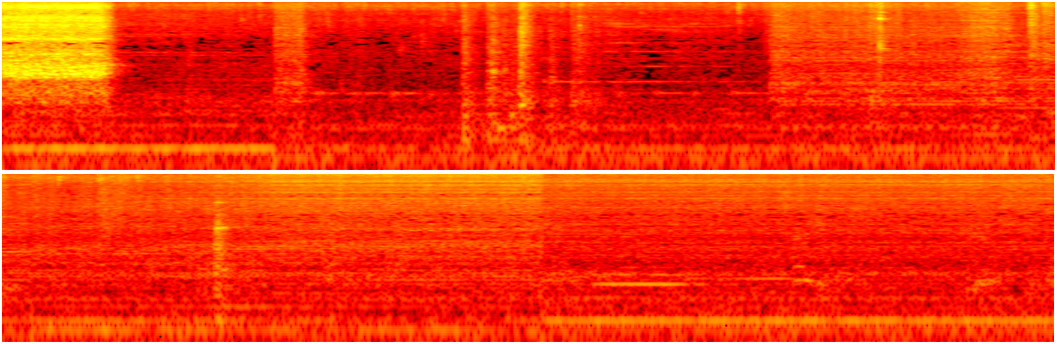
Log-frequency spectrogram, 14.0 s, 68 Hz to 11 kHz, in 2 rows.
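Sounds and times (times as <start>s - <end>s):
espresso steam wand hissing: 0.0s - 0.9s, 7.6s - 14.0s.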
